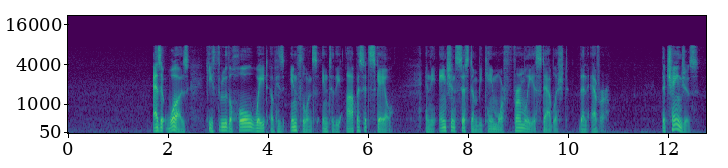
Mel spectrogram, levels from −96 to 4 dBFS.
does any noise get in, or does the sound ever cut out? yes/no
no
